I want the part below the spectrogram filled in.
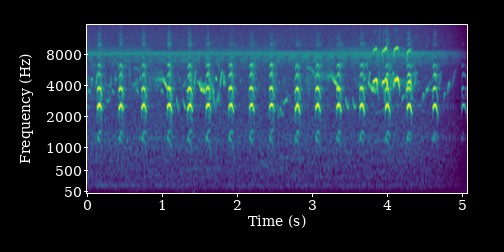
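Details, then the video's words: Black-winged stilt calling when alarmed: a rapid run of sharp, piping kek notes about four per second, with higher thin chirps overlapping near the end and a faint low hum beneath. "call of black winged stilt | call of Himantopus himantopus | शेकाटया | गजपाँव"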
